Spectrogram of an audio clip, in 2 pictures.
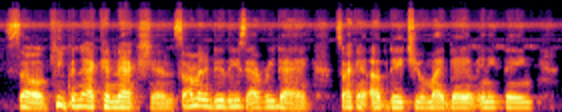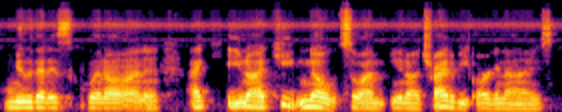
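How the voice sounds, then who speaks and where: A woman's voice: low-pitched, fairly even intonation, normal speed, gravelly, dark tone. An older American woman hosting a casual livestream at home, rambling and reflective as she talks through long lists of thoughts. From United States. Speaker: livestream host. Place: indoors at home before dawn.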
